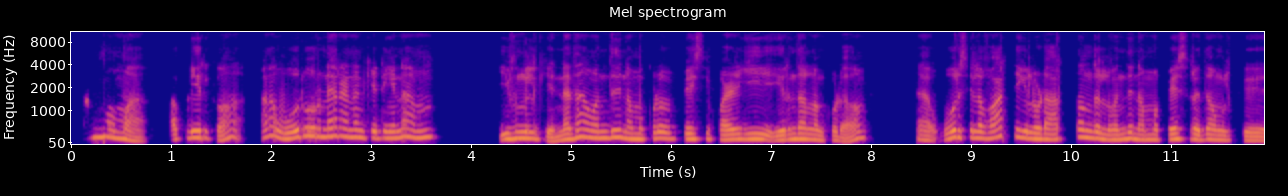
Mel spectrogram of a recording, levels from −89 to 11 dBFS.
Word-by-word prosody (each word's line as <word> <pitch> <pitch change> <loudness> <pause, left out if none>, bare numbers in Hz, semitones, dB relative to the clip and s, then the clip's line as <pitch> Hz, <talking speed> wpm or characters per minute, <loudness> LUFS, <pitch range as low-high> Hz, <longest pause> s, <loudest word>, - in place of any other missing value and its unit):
ஆமாமா. 205 - 0 0.4
அப்டி 175 +7 -1
இருக்கும். 195 +2 -4 0.3
ஆனா, 230 +6 -4 0.2
ஒரு 215 +5 +3
ஒரு 240 -2 +1
நேரம் 240 0 0
என்னன்னு 210 -3 0
கேட்டிங்கன்னா, 190 +3 0 1.0
இவுங்களுக்கு 175 -2 +2
என்னதான் 170 - +1
வந்து 190 +2 +2
நம்ம 160 -1 +3
கூட 180 - +1 0.2
பேசி 160 +1 0
பழகி 155 +3 +2 0.3
இருந்தாலும் 150 -2 +2
கூட, 120 -6 -2 0.8
அ - - -4 0.3
ஒரு 205 +1 +6
சில 195 -2 +1
வார்த்தைகளோட 195 -7 +1
அர்த்தங்கள் 180 0 0
வந்து, 160 +5 +2
நம்ம 145 0 -2
பேசுறது 155 -2 +1
அவுங்களுக்கு 130 -3 -3
170 Hz, 135 wpm, -23 LUFS, 155-200 Hz, 1.0 s, ஒரு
